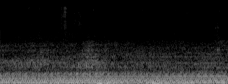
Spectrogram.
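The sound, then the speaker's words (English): Seaplane flying by along the coast, a steady low droning engine rumble with a humming, buzzy tone that holds evenly throughout, alone without voices. “you might hear the plane going by. I love these planes, these seaplanes.”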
